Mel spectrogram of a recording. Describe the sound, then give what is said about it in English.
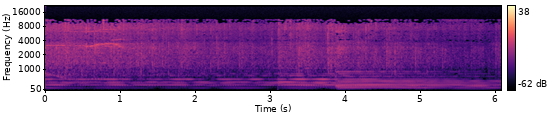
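A church audience claps in praise at a conference, a dense, steady patter of applause running throughout over sustained music chords that shift partway through. “Give the Lord a mighty clap offering. Dieu vous bénisse. Acclamez très fort le Seigneur.”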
